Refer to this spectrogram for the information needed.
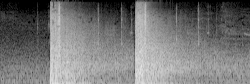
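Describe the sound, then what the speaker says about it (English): Two sharp gunshots ring out in the video game Escape from Tarkov, spaced about a second apart, each followed by a fading tail, with no talk over them. "He definitely shot that scav."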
